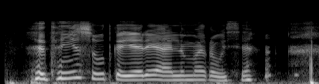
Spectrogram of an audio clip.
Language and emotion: Russian, positive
